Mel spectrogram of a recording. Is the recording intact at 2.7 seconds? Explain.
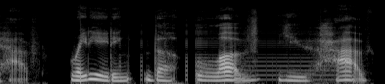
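No. At 2.73 s the audio skips: a brief slice, around 20 ms, is missing, and the sound on either side is butted together with no gap, producing a small jump in the waveform. This is the pattern of audio missing between chunks. The likely cause is a recorder or processor that handles audio in blocks, here consistent with half-second chunks, and drops about 20 ms each time it closes one block and opens the next.

That moment also falls inside a hard, raspy buzz running from 1.96 to 3.44 s, pitched at about 217 Hz and stacked with harmonics, sitting about 21 dB below the speech and holding steady throughout. This is GSM phone buzz: a 2G handset nearby on an active call transmits in radio bursts 217 times per second, and the audio circuitry rectifies those pulses into an audible tone that has nothing to do with the recorded speech.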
